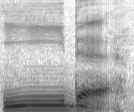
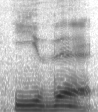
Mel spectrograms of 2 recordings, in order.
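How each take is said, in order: First: The middle consonant is a plain d. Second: The middle consonant is a dh sound. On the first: The speaker calls it wrong. "mengucapkan dengan ida tanpa ada titiknya" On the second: The speaker calls it right. "ujung lidah ya, bertemu dengan ujung gigi seri atas"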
